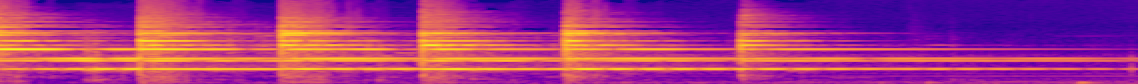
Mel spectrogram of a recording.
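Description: church bell ringing

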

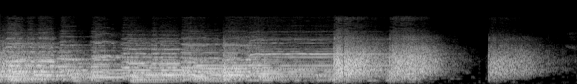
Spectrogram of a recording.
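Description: gunshots

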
